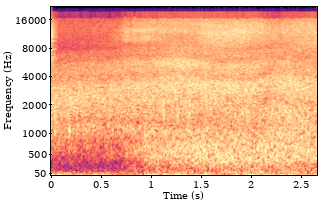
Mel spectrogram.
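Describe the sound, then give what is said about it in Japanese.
Steady outdoor beach ambience on a seashore in the evening: a broad rush of wind buffeting the microphone over the continuous wash of surf, growing a little louder partway through, with no voices. “本日はまたまた海岸に来てみました”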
